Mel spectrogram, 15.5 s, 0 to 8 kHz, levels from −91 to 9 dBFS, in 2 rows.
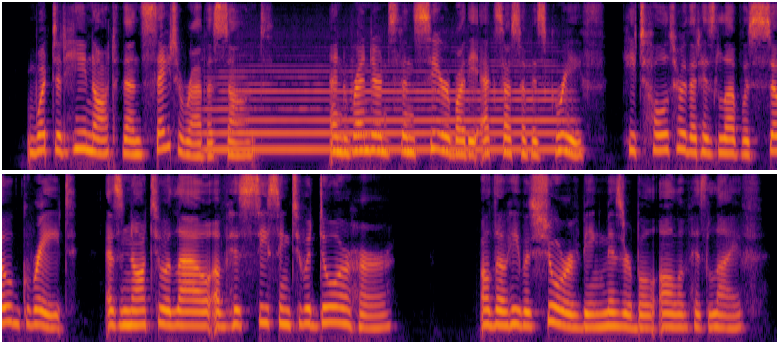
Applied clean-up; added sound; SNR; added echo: neural mask model RNNoise.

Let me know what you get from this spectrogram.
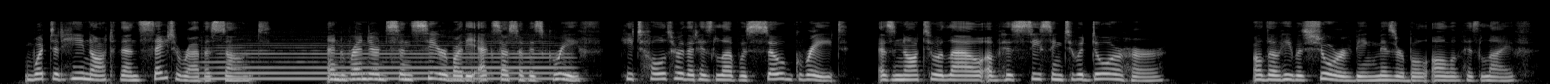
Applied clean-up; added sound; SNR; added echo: none; Wind instrument, woodwind instrument; 12 dB; none.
